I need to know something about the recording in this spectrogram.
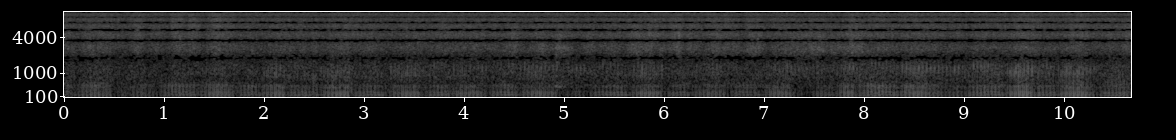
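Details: Continuous low purring from the house cat Mow Mows receiving affection and petting, a buzzing rumble pulsing evenly through inhale and exhale over ten seconds in a quiet room.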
